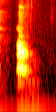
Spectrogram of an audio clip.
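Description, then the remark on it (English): A single sharp dog bark rings out fairly loud, then trails off quickly into near silence. No one speaks. “The dogs did not agree with me.”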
